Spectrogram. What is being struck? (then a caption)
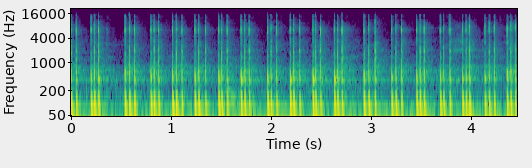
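Plastic food container. Fingernails tap fast and hard on the ridged bottom of an orange, hollow plastic food container, producing about 20 quick, dry taps. Each tap is a hollow, low-heavy thud with a faint bright click on top that dies away almost at once.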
